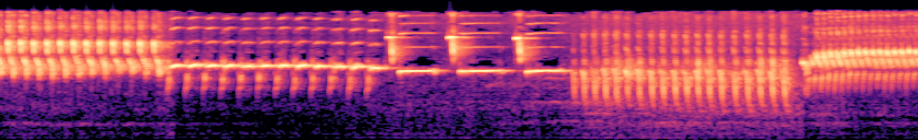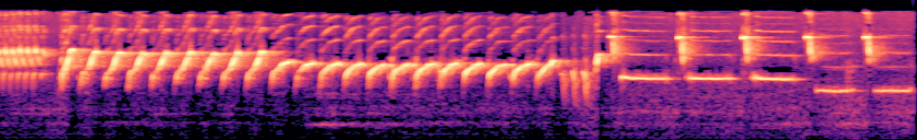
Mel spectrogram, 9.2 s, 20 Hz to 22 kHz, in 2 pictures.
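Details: Crested Spanish Timbrado canary bred in 2020 and kept in a flock, delivering training song as a chain of rapid metallic trills that change speed and pitch, with buzzy rattles and short pure whistled notes near the end.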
